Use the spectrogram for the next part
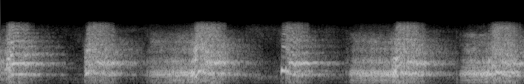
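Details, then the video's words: Bruno, an Airedale Terrier, barks at the person filming on an Android phone: loud, harsh barks in quick succession, some long and drawn out, roughly one burst every second with short pauses between. "BRUNO, THE AIRDALE BARKING AT MOI"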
